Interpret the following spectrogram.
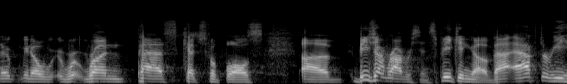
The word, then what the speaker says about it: Bijan: And, well, I didn't know that Bijan, which rhymes with Dijon, he's got his own mustard.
